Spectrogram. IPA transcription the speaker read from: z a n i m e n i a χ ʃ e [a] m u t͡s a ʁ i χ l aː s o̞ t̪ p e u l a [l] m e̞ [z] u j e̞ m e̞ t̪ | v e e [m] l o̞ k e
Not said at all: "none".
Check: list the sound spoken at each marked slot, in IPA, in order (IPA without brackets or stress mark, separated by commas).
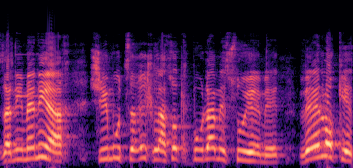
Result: i, none, s, n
